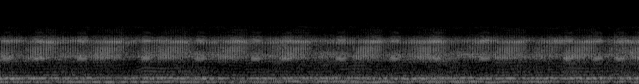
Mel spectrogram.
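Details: Frogs calling after a storm at Green Corridor, Singapore, many voices blending into a continuous rhythmic croaking, pulses recurring roughly every half second over a low steady hum.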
